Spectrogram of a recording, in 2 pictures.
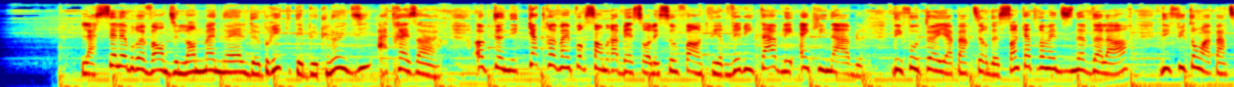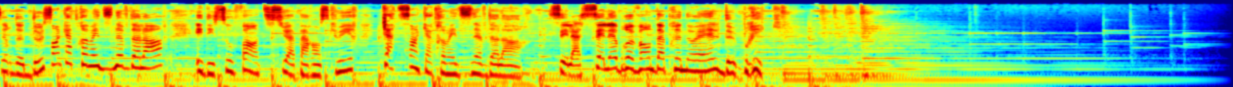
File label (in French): Publicité; Brick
